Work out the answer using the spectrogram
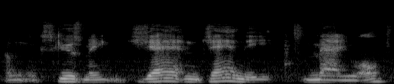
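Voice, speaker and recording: A slow, fairly low-pitched male voice belongs to a pool and spa technician with a Long Island New York accent. He rambles loosely through an unscripted how-to demonstration, full of restarts and fillers, and the recording sounds dull and lo-fi.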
